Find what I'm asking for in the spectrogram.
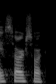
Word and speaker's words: Sarsour: how do you say her name? Sarsour? Okay, Sarsour.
